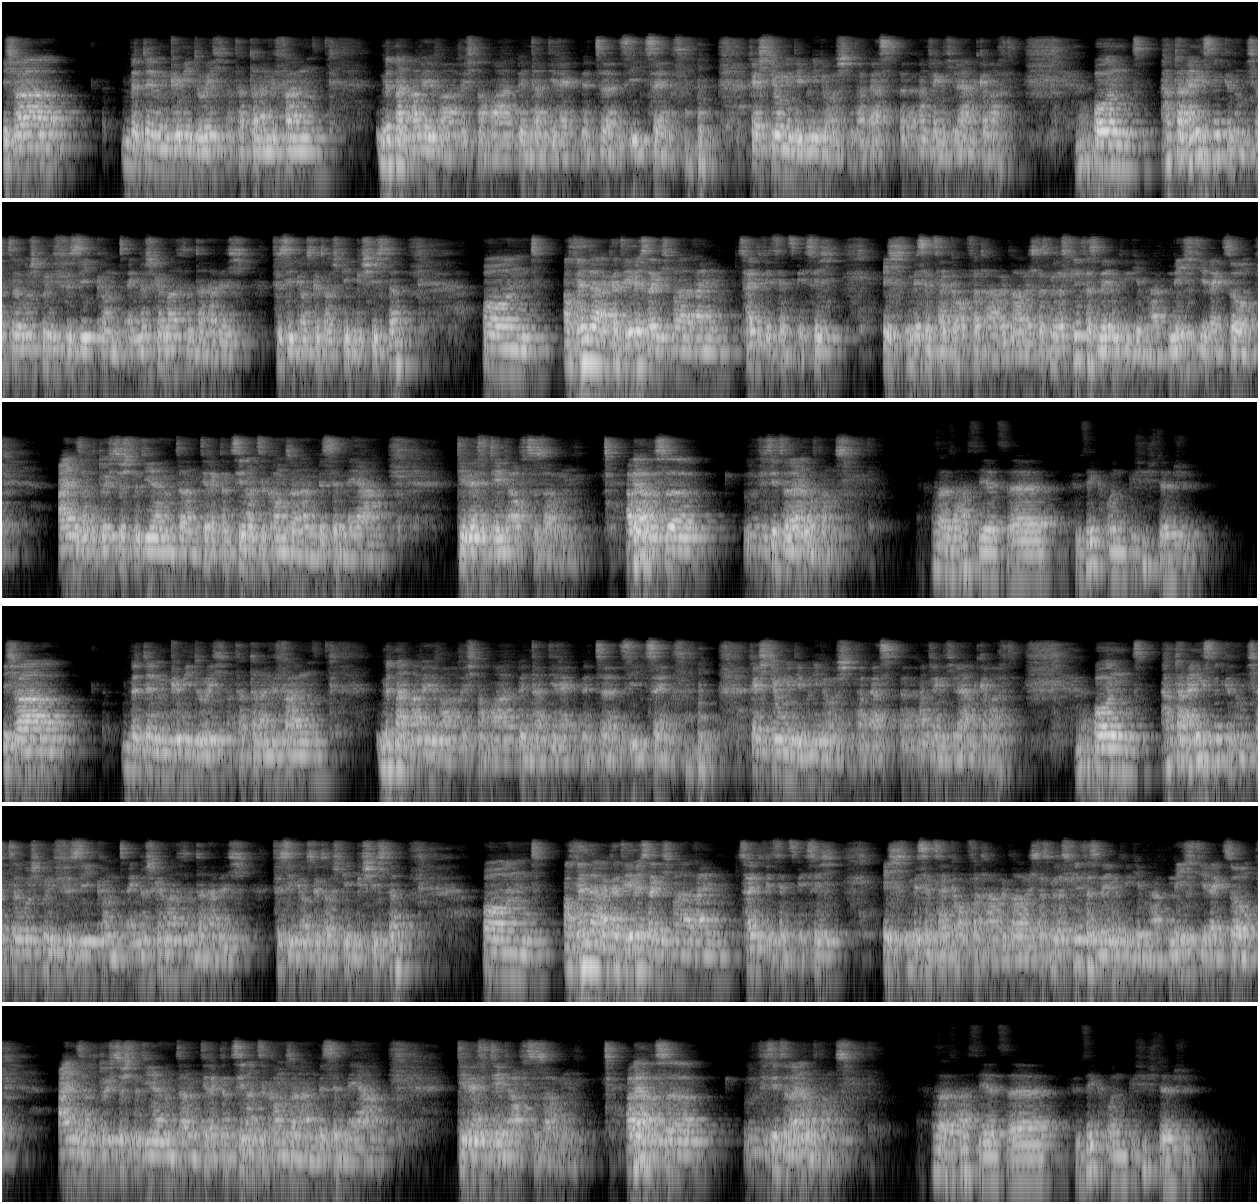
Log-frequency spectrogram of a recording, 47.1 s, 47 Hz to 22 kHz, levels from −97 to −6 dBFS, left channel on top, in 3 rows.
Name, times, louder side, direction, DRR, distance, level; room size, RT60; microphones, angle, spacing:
voice 1, 0.0-0.7 1.5-12.5 12.8-18.7 19.1-22.4 22.7-31.6 32.1-36.8 37.1-38.6 38.9-40.1 40.7-42.1, left 2 dB, 35° left, -5 dB, 1.4 m, -32 dB
voice 2, 43.0-44.4 44.8-46.2, left 1 dB, 10° left, -7 dB, 0.4 m, -34 dB
3.4 x 2.9 x 2.5 m, 0.77 s
head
